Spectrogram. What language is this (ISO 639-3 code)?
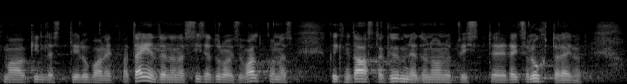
est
